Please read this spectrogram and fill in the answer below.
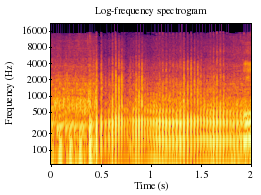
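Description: Yamaha Lander 250 single-cylinder trail bike engine idling with even, rapid firing pulses, then picking up revs about half a second in. A few clattering knocks sound as the revs come up.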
